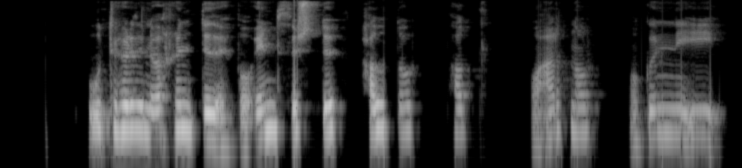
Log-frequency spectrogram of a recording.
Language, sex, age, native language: Icelandic, female, 60-69, Icelandic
